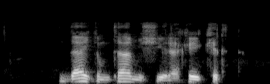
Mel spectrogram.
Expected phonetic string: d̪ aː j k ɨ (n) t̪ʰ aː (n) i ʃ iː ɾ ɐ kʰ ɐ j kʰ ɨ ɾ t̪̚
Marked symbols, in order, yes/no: no, no

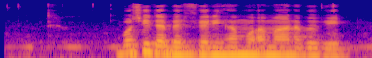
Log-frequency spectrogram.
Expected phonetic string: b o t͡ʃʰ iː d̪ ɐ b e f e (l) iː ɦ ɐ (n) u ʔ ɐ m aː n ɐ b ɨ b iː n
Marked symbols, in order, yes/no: no, no

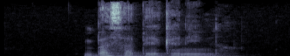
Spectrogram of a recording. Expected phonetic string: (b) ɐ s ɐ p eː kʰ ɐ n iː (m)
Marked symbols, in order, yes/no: yes, no

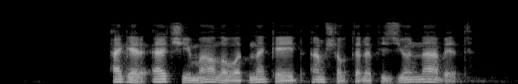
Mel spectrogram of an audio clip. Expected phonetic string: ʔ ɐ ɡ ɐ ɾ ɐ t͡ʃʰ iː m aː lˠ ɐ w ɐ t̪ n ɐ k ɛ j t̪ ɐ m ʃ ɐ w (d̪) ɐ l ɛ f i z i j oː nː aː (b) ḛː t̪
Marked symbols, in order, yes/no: no, yes

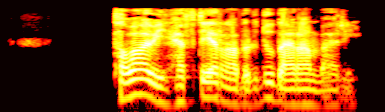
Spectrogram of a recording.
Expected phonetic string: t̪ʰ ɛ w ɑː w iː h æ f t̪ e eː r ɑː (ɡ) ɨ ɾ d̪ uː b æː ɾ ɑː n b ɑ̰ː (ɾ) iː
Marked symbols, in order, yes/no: no, yes

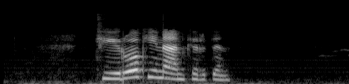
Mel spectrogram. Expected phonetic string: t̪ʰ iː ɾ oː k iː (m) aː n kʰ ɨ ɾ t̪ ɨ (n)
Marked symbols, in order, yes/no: no, yes

